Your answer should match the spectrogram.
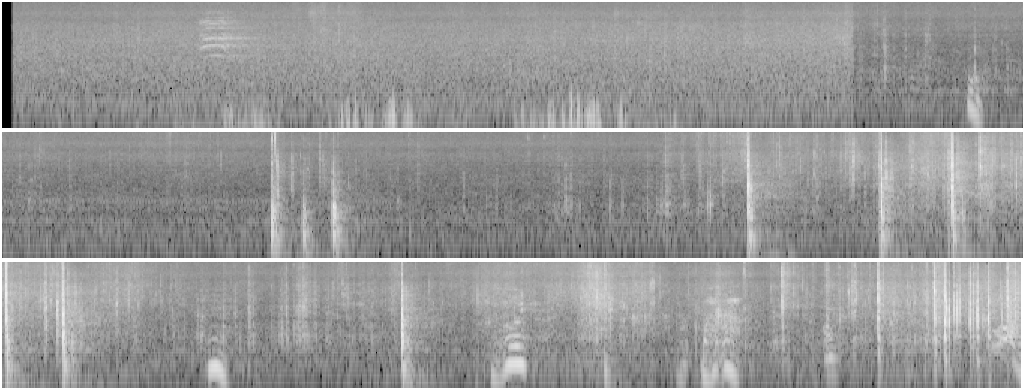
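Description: Steady insect buzz with a single short bird call in the first few seconds. Then a machete hacks into a dead tree stump: sharp knocks, sparse at first and coming faster in the second half.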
